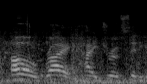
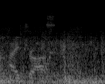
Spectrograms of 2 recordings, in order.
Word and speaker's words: Hydrocity: City or hydrosity yeah I know it's supposed to be Hydro say I've always pronounced hydrosity I don't know why I've always said hydrocity it's like it's clearly meant to be a water city right yeah like I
